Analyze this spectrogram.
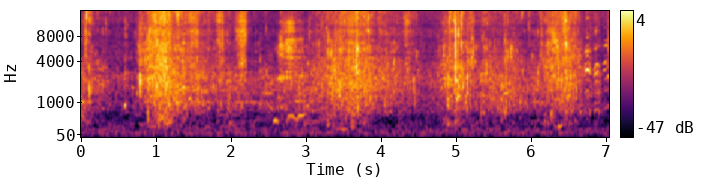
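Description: Small waves lapping and washing up onto a sandy, gravelly shore, with the hiss of the wash swelling every couple of seconds.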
